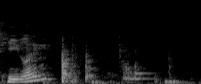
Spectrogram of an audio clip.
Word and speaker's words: Hielan': of scotch per year this is the heal pronounced healing pronounced teeth i'll go over here pronounced helium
